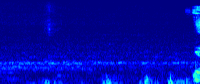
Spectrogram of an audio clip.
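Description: A few dull, low thumps about half a second apart over a faint steady hum, like handling noise on a phone's microphone.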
